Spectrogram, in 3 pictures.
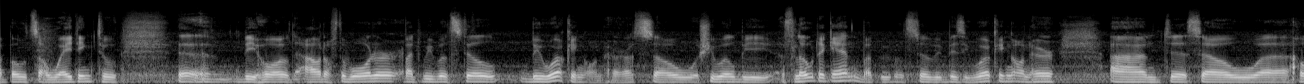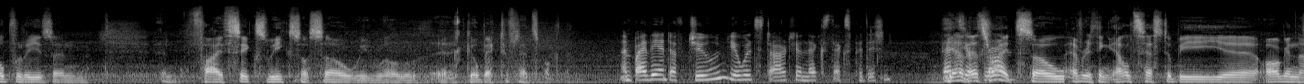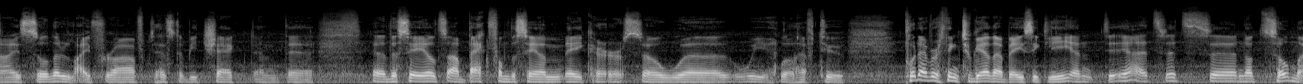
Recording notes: The DAGAMR AAEN has been in the "C.j.Skibs-og Bådebyggeri" shipyard in Egernsund/Denmark for a good week. Made themselves comfortable UNDER the Dagmar Aaen for the recording of this podcast episode.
